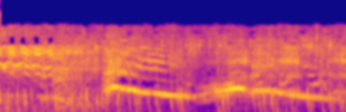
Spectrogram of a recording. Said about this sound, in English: All right, horse, you try to get me off. Get rid of him, Silver.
